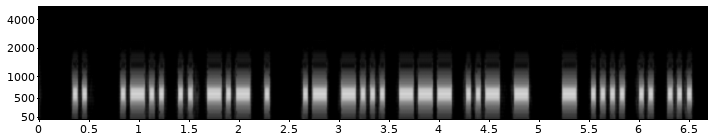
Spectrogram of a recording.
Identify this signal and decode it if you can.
Morse code, heard as a keyed tone, about 25 wpm, 600 Hz. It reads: I LIKE ABOUT THIS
